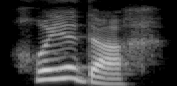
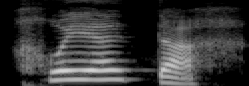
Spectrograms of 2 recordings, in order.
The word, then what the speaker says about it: goeiedag: Goeiedag, ek is Annemarie Luck. Aangename kennis. Let's try that again. G. Try pronouncing it from the back of your throat.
